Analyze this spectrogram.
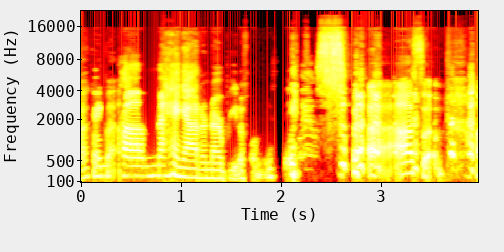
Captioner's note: laughs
